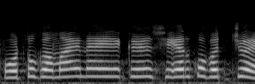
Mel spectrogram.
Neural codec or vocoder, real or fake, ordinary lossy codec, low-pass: codec, 16 kHz, 4.8 kbps, FACodec; fake; none; 7.2 kHz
